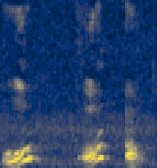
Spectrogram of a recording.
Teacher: इनका उच्चारण हम कंठ और ओष्ठ, कंठ मतलब गला और ओष्ठ ओठ पर बल दे करके करते हैं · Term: कंठोष्ठम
